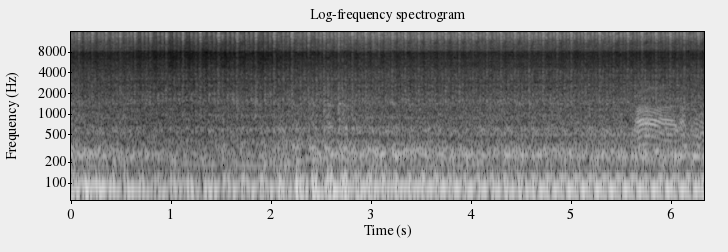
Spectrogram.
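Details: Belarus 250 tractor, 2-cylinder air-cooled diesel, sat for years; low idle after cleaning debris from lift pump poppets, even chug holding steady without sagging; normal diesel idle after repair.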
